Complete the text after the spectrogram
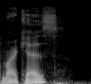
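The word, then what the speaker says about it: Marques: Yeah, I was watching Marquise Brownlee's review because he got a Model S Plaid and Marquise. It has the yoke. And did I say it wrong? Or did I say it right? – It was Marquez.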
